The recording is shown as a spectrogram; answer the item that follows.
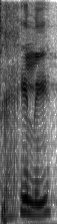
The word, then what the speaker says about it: Gielie: My name is Gielie, but real English people can't pronounce or say Gielie, so they call me Michael.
